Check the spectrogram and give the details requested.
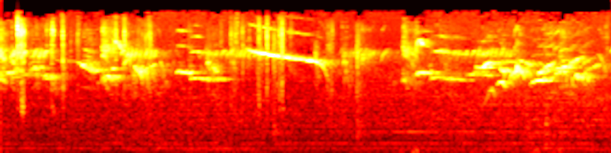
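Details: Song of a white-rumped shama, recorded for voice training: scattered high whistles and sharp clicks, then a long descending whistled slur near the middle and a burst of varied warbled phrases at the end.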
